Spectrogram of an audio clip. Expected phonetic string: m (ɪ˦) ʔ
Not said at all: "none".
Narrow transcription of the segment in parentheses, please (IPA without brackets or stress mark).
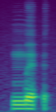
ɛ˦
